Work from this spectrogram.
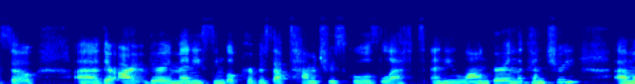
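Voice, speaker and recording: A woman's voice: mid-range voice, gravelly, fairly bright tone. A woman with a Michigan Midwestern accent presenting admissions information in a webinar, informative, with many ums and restarts. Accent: Midwestern American (Michigan). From Michigan, USA. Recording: dull lo-fi webinar audio.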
